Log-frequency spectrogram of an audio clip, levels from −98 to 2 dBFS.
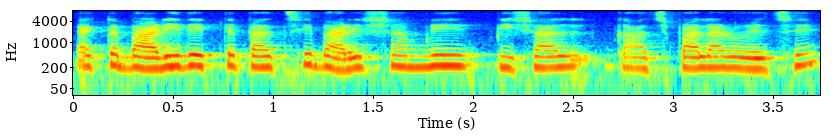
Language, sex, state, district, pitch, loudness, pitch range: Bengali, female, West Bengal, Purulia, 210 Hz, -19 LUFS, 195-225 Hz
